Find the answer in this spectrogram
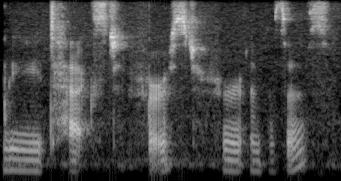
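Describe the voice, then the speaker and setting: A woman teacher narrates a screen-recorded tutorial in a relaxed, thinking-aloud way, full of ums. Her voice sits extremely low with a rough, gravelly edge. She takes her time, speaking at an unhurried pace. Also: a little hiss or hum.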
